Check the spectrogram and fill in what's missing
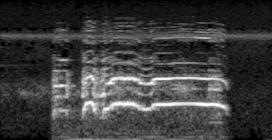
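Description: A rooster gives one crow: a short clipped opening note, then a long, loud, drawn-out cry held for about a second and a half. A faint steady high whine continues underneath.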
